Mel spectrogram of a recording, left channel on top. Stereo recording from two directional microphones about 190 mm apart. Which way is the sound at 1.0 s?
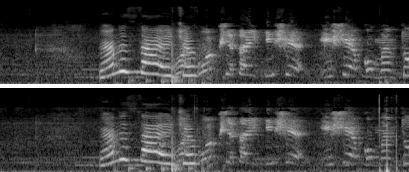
55° left (ahead or behind).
